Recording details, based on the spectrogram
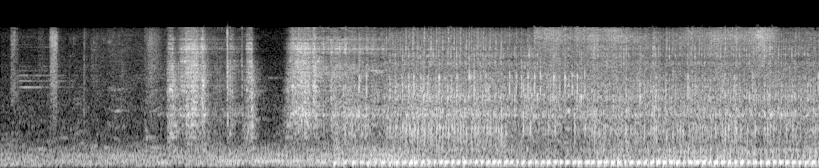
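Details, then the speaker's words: Yamaha X-Ride scooter at idle: steady low drone with a rough knocking churn from the CVT, rear wheel turning without throttle. "Oke teman-teman, jadi penyakitnya seperti ini. Suaranya pun godok-godok seperti itu di bagian CVT."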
